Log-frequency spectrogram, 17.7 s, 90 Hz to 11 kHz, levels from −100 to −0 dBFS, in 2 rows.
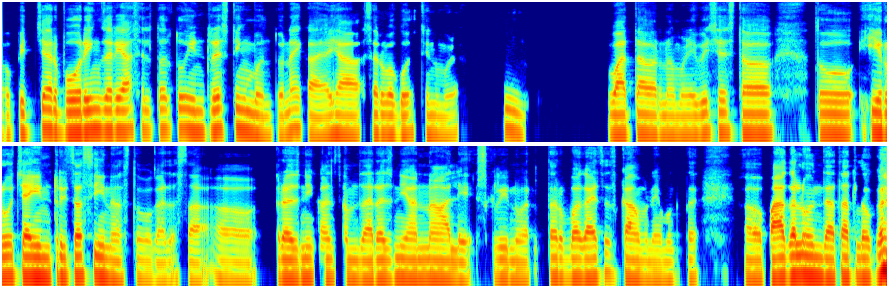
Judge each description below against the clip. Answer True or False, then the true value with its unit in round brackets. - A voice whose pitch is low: True (115 Hz)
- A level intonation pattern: True (1.9 semitones)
